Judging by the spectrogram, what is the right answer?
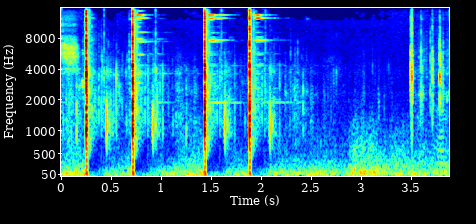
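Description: Four sharp gunshots from a Taurus TX22 handgun, each ringing as it strikes steel targets, spaced irregularly, followed by fainter metallic pings and background rumble.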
